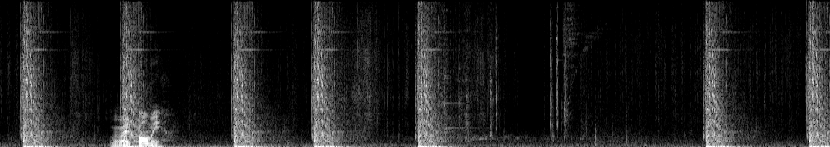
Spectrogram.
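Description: A heavy energy weapon fires in sharp, booming blasts, again and again.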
